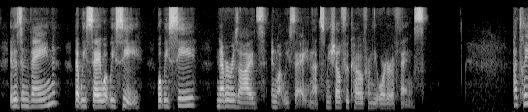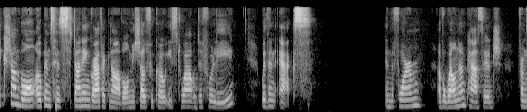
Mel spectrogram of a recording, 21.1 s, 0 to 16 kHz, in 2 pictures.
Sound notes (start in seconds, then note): 14.7 speaking French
